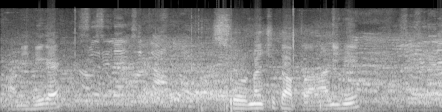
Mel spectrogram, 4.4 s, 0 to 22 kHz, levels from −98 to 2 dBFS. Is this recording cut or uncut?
uncut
